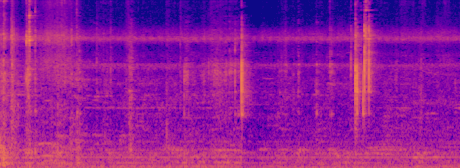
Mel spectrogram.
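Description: Small sharp clicks of hard plastic and metal as a Swatch chronograph watch and a plastic parts tray are handled: one about half a second in, one near the middle, then a quick pair about two-thirds of the way through.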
